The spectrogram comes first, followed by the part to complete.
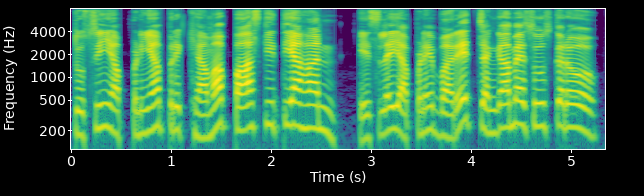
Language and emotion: Punjabi, happy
